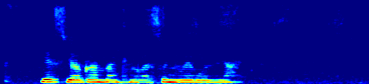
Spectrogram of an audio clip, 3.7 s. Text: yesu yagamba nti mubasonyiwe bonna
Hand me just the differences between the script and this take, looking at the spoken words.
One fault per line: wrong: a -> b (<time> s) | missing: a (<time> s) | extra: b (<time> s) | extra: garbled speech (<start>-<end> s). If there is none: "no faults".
no faults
